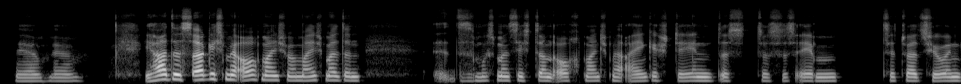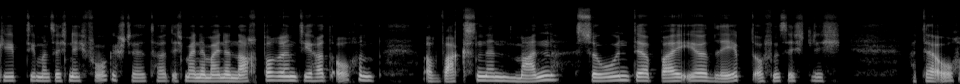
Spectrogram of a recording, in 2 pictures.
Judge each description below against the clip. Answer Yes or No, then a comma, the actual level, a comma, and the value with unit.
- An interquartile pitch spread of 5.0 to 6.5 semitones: No, narrow, 2.4 semitones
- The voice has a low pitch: No, medium, 175 Hz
